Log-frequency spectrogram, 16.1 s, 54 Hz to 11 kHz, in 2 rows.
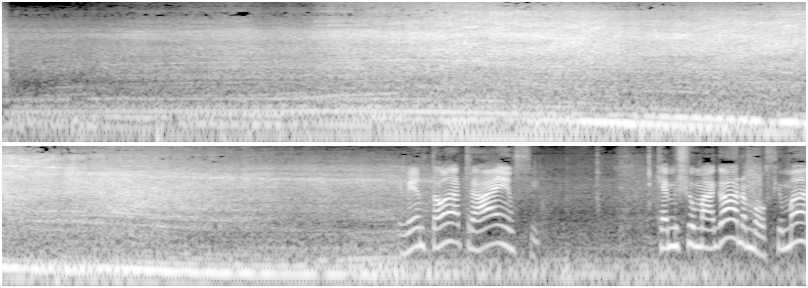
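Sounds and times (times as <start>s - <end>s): motorcycle engines running: 0.0s - 16.0s
road noise: 0.0s - 16.0s
low steady hum: 10.0s - 16.0s.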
